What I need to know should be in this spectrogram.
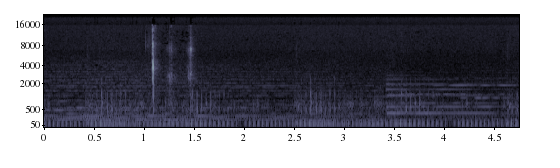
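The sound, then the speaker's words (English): A cat purring while being scratched, giving a steady, continuous low rumble that holds at a fairly even level through the whole clip. “after a little bit of scratching, it begins to purr”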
